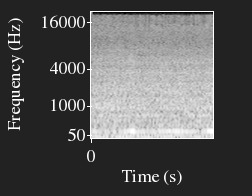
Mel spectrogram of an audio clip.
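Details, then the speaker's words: Ford Escort running just after its no-start (battery cable) problem was fixed: a low, steady power steering moan that swells now and then and sounds awful. Cause not known. "it's not supposed to make that sound near"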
